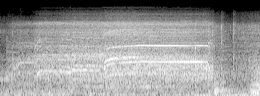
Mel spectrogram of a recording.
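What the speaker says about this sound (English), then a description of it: "And we'll drill." A power drill bores into the trunk of a fairly wide maple tree to make a tap hole, its high steady whine rising and holding for a few seconds close up before cutting off.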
